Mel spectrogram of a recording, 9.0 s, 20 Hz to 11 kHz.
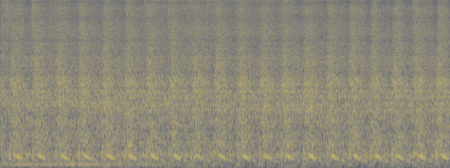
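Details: Kärcher pressure washer rebuilt from a B202 and a K2 14, retested after swapping the switch: motor hum pulses about twice a second, cutting in and out while spraying; pump cycling, owner suspects a valve, unconfirmed.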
